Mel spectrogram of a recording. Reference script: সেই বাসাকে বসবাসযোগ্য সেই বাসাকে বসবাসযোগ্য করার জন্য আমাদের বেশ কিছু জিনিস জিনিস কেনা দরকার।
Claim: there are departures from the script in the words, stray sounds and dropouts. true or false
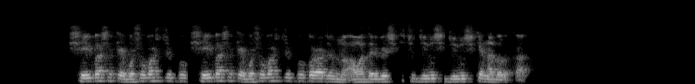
false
